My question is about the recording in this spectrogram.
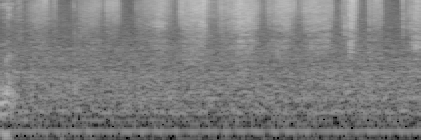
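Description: Bristle paintbrush swishing back and forth across a wooden plywood top in quick repeated strokes, a few each second, brushing on wood stain.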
